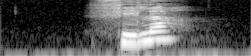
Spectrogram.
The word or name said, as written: filler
